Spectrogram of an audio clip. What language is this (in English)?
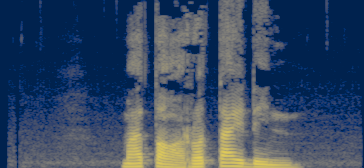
Thai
